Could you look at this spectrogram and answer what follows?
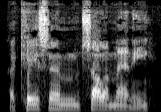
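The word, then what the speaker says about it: Qasem Soleimani: International Airport, killed Iranian Quds Force leader General qasem-soleimani, I got to pronounce his name right, qasem-soleimani, and senior PMU commander Abu Mahdi al-muhandis.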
